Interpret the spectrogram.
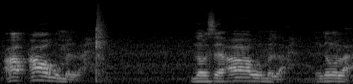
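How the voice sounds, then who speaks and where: A man's voice: mid-range voice, fast, fairly bright tone, a little hiss or hum. A young man giving blunt, profane reaction commentary, often saying "you know what I'm saying". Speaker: reaction streamer.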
